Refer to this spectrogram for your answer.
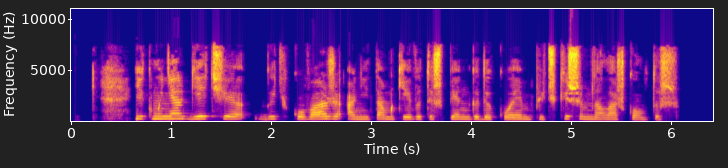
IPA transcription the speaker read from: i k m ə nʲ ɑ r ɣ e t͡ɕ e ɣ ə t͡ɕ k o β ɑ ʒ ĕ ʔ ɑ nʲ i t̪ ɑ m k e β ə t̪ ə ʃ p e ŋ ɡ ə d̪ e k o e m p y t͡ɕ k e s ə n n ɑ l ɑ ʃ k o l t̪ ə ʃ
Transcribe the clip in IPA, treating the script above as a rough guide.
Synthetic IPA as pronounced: i k m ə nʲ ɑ r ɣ e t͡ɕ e ɣ ə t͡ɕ k o β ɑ ʒ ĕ ʔ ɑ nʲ i t̪ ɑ m k e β ə t̪ ə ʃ p e ŋ ɡ ə d̪ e k o e m p y t͡ɕ k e ʃ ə m n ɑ l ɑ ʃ k o l t̪ ə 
